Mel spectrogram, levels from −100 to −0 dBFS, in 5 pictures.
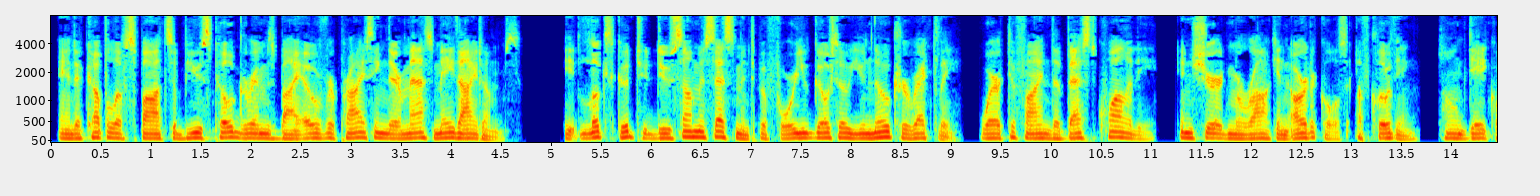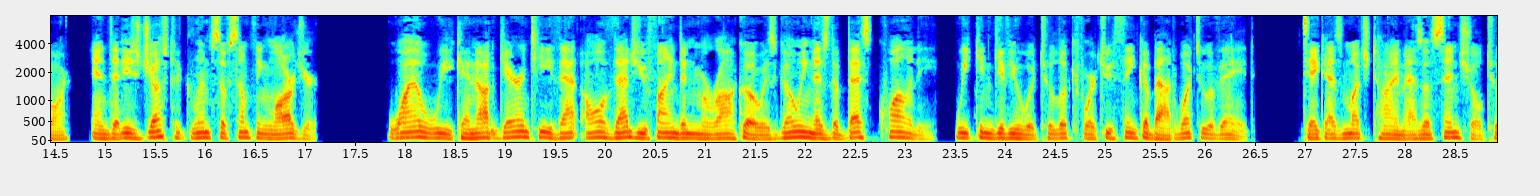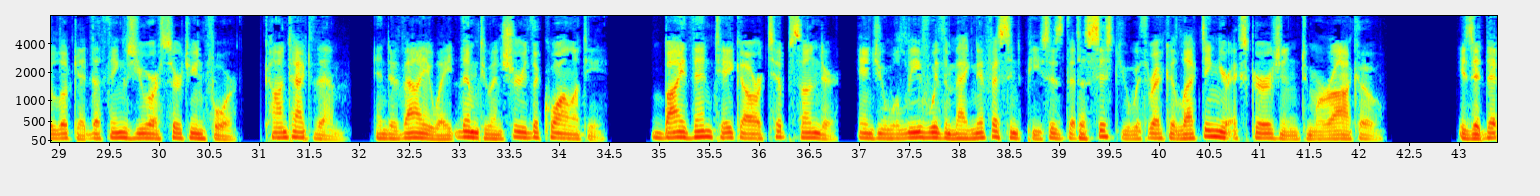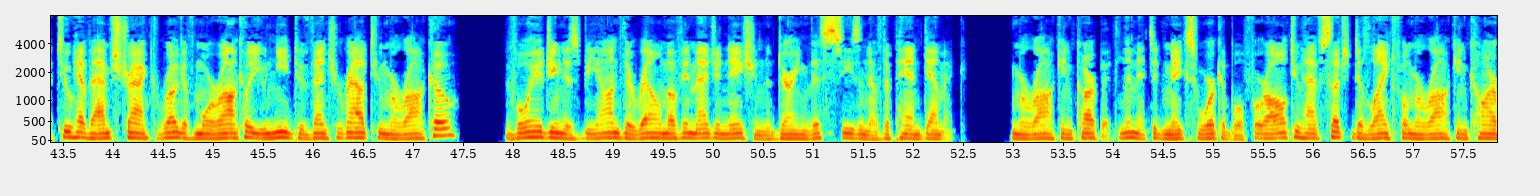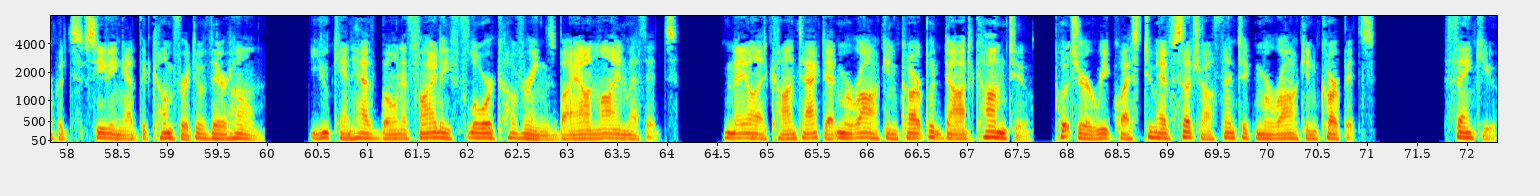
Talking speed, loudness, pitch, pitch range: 170 wpm, -19 LUFS, 105 Hz, 95-115 Hz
